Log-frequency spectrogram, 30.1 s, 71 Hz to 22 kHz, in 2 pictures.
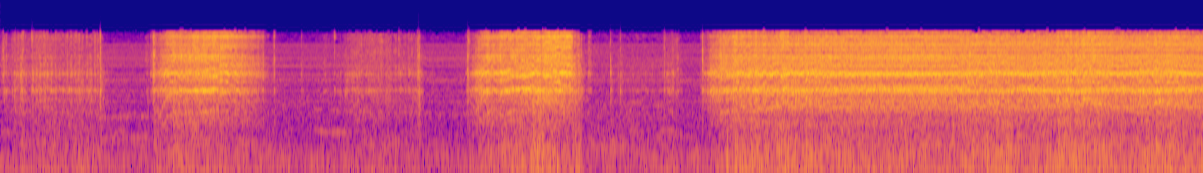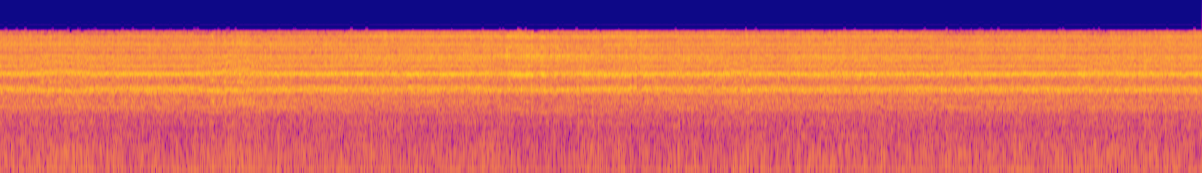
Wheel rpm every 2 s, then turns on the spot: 10, 50, 10, 70, 70, 160, 160, 160, 160, 170, 160, 160, 160, 160, 160.
none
